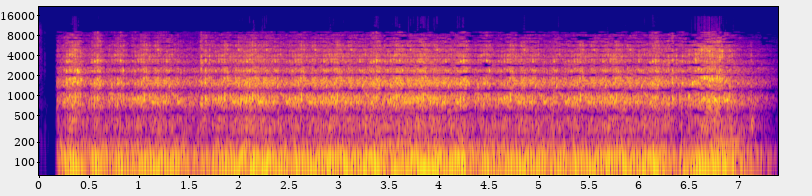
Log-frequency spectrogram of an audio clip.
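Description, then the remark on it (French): A tractor passes, its engine droning loudly and steadily, a low rumbling growl with a rough mechanical buzz that holds nearly constant for several seconds before cutting off. No voices. “Un tracteur qui passe.”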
